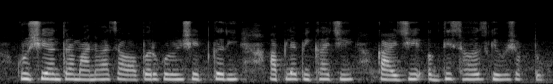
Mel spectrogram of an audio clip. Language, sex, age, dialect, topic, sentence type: Marathi, female, 25-30, Varhadi, agriculture, statement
